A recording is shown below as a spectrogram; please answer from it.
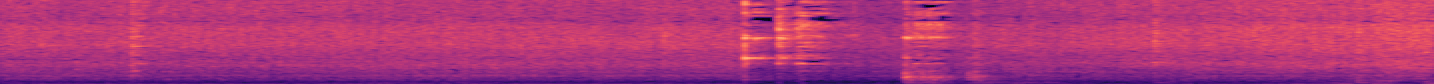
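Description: Soyabean stir-fries in a pan with garlic and green chilli paste, a steady close sizzle running throughout, broken midway by a few sharp clinks and scrapes of a spatula against the pan.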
